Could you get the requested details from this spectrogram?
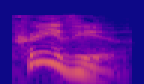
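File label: "prevue", British English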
